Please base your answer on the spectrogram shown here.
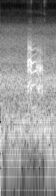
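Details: Domestic cat, a native Philippine puspin, giving one short meow of about a quarter second, a bright harmonic cry over steady indoor room hiss, with a woman speaking softly before and after.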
